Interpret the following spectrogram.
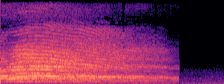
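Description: A group of young children shouting a cheer together, one long shout that slides down in pitch and cuts off suddenly near the end.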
